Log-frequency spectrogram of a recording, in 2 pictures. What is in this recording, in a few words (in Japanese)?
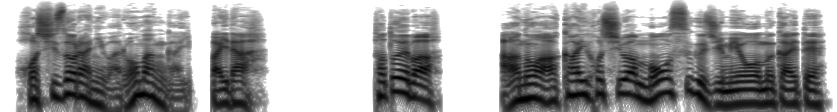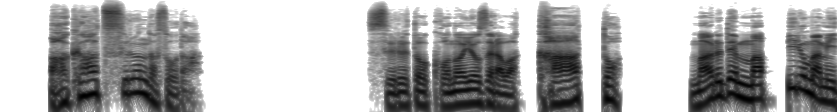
温厚中年、星空の魅力を伝える; 星好き中年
